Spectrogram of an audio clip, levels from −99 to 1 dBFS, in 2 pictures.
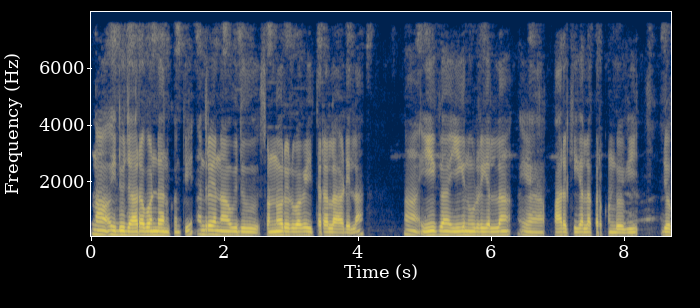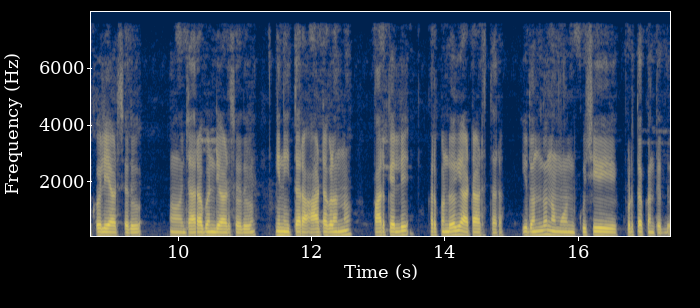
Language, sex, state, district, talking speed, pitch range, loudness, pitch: Kannada, male, Karnataka, Raichur, 125 wpm, 120-135 Hz, -16 LUFS, 125 Hz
